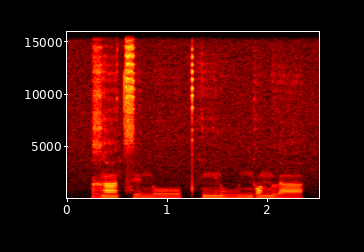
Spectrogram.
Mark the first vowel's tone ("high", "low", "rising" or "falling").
high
